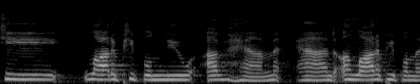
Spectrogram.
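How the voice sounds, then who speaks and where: A woman with an American accent has an unremarkable speaking voice, medium in pitch with fairly even intonation, over a quiet background. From US Pacific Northwest, Portland, Oregon. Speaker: actress and producer. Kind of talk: interview conversation.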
